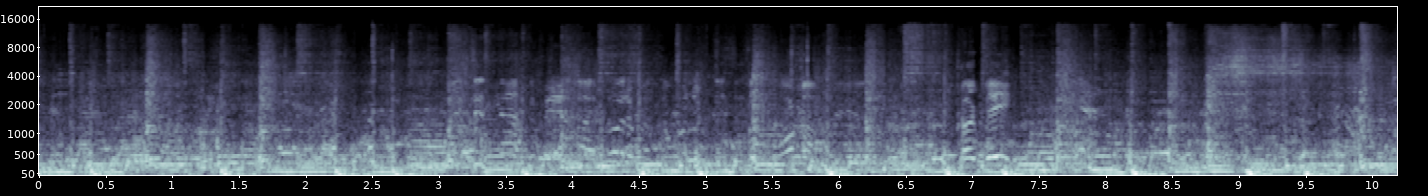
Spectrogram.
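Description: Live band playing amplified funk-rock music, with drum kit, bass and electric guitar.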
